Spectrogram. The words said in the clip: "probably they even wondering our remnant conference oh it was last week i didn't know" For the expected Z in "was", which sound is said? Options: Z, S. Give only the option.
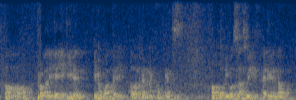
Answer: S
